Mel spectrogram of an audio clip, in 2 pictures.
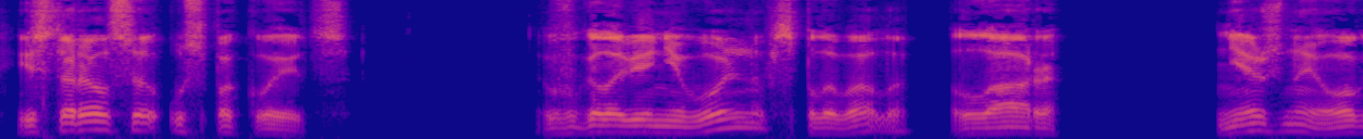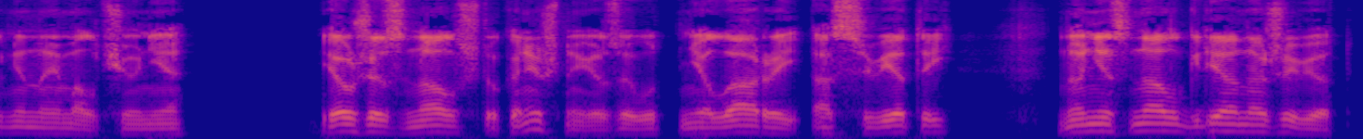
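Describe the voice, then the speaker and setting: Deep, gravelly male audiobook narrator. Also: no echo. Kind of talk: first-person audiobook narration.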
